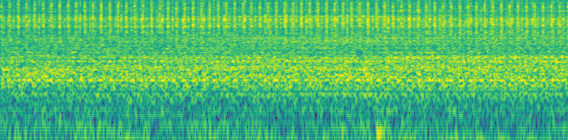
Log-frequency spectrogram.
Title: Corsa E Rattling Sound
